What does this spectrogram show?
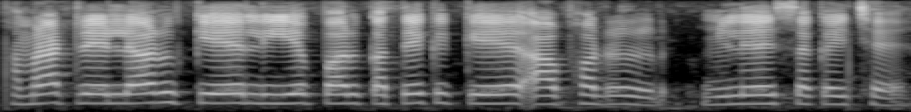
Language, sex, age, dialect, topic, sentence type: Maithili, female, 18-24, Bajjika, agriculture, question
